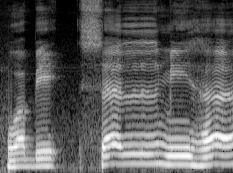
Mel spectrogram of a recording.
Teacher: ہا الف مدہ ہے، ایک الف کی مقدار کے برابر کھینچ کر پڑھیں گے. دال ساکن پر قلقلہ ہوگا وقف کی صورت میں جب ساکن ہوگا. 3 سے 5 الف کی مقدار کے برابر کھینچ کر وقف بھی کریں گے.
